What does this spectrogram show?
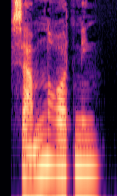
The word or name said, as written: sammenrotning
